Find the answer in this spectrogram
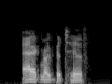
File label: "aggregative", English; adjectives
